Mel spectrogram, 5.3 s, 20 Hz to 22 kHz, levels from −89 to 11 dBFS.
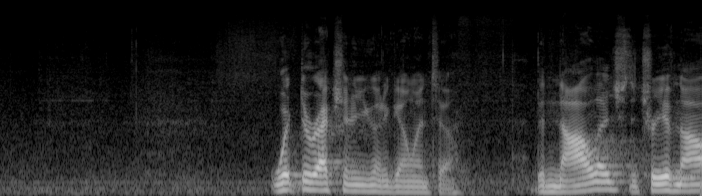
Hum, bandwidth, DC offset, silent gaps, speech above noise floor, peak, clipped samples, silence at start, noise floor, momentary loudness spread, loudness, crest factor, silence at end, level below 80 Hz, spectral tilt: none; 11.5 kHz; under 0.1%; none; 33 dB; -2 dBFS; under 0.1%; 2.05 s; -52 dBFS; 15 LU; -21 LUFS; 20 dB; 0 s; -64 dBFS; -8 dB/octave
